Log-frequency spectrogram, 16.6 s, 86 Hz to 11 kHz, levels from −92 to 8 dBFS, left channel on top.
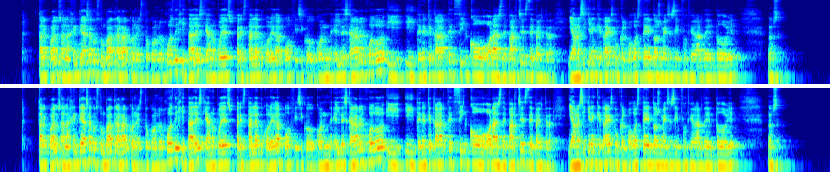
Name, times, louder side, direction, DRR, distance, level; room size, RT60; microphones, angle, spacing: voice 1, 0.8-11.1 11.4-15.6, right 3 dB, 75° right, 7 dB, 0.6 m, -25 dB
7.4 x 2.6 x 2.6 m, 0.66 s
head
